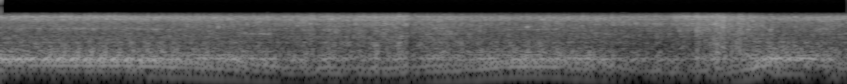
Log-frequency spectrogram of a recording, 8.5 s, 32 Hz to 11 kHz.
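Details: 1980 Corvette with TPI, warmed up after driving, hard to start, rough until about 15 seconds: idle rises and falls every few seconds between 500 and 1000 rpm; hunting idle, cause not yet found.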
